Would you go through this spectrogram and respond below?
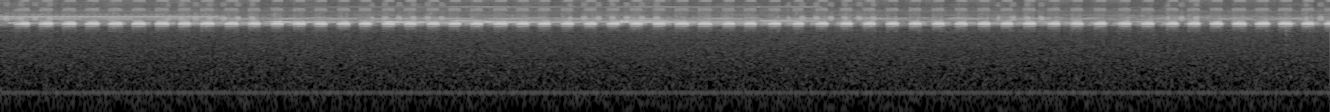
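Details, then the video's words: Grass insects singing on a deep autumn night in Changnyeong, South Gyeongsang, Korea: steady high chirps pulse about three times a second over a continuous shrill trill, with a faint low hum beneath. "깊은밤 가을 풀벌레 소리"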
